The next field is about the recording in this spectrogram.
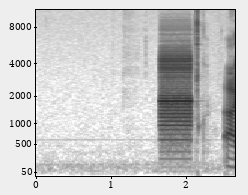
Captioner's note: buzzer buzzes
